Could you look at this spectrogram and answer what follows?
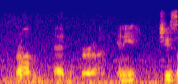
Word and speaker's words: Edinburgh: I'm actually not from Edinburgh and she's like considering how well you pronounce that I can tell because you didn't say Edenberg uh because if you've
